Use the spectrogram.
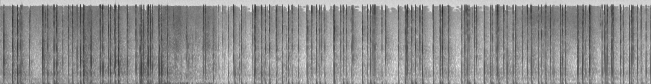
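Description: Long nails tap and scratch the surface of a holographic vinyl zip cosmetic pouch, held close with its zipper edge visible. Rapid, dry crackling taps and crinkly scratches run throughout, fuller and louder for the first few seconds, then continuing as quieter, sharper clicks.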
